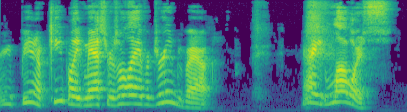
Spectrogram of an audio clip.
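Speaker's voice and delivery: very high-pitched cartoon voice. Discussing a game character's voice, the speaker delivers his line as Peter Griffin. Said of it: "Terra is Peter Griffin".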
